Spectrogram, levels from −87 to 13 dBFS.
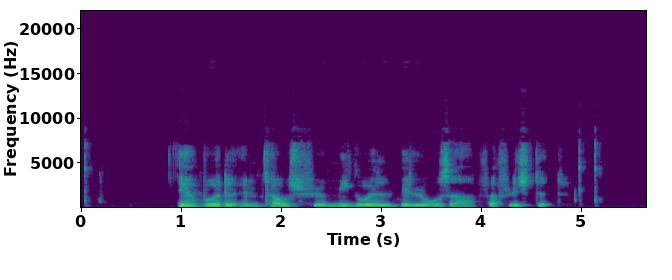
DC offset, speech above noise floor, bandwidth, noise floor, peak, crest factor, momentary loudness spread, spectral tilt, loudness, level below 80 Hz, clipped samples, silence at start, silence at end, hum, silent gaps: under 0.1%; 62 dB; 7.6 kHz; -84 dBFS; -6 dBFS; 18 dB; 17 LU; -6 dB/octave; -23 LUFS; -50 dBFS; under 0.1%; 0.95 s; 1 s; none; none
